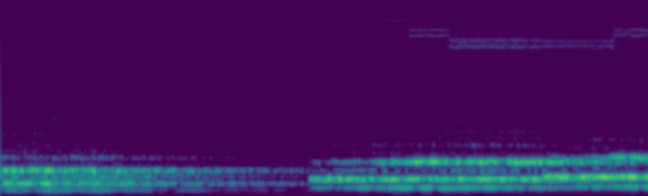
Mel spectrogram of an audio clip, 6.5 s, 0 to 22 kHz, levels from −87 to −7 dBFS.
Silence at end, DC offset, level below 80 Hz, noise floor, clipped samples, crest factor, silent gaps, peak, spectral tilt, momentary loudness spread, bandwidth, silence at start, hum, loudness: 0 s; under 0.1%; under -90 dBFS; -64 dBFS; under 0.1%; 14 dB; none; -22 dBFS; -10.5 dB/octave; 15 LU; 12.5 kHz; 0 s; none; -35 LUFS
